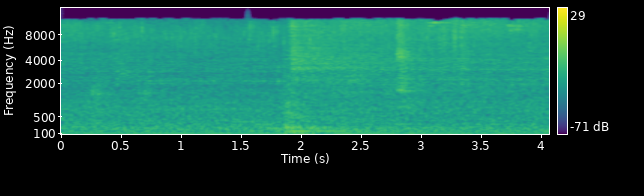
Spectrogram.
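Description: Banana fritter dough balls deep-frying in hot oil in a wok: a steady sizzle that swells suddenly about two seconds in as another ball of dough goes into the oil.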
